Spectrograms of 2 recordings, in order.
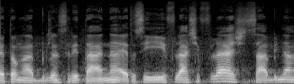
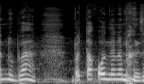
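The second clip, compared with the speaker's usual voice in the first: higher exasperated whine; mock outrage at being hit again; annoyed complaint; 9 semitones higher than usual. Saitama hit by rocks again, higher exasperated complaint. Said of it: "nagalit si Saitama".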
